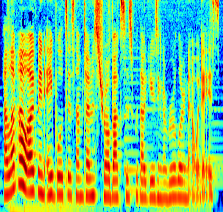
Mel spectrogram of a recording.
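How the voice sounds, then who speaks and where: A woman giving a calm, gentle voice-over for her journal painting video, a little sick from a mild flu. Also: mid-range voice. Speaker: bullet journal creator. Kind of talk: voice-over narration of a craft video.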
